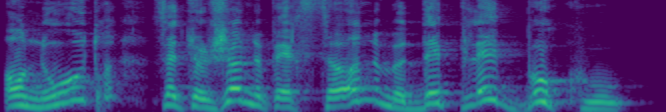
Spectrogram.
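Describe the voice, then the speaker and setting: A woman's voice: mid-range voice, sing-song, slow pace, slightly rough, full character voice. A woman reading an audiobook, voicing a cold, haughty aristocratic father who speaks in clipped, contemptuous tones. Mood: icy. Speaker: character in an audiobook novel.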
